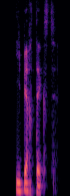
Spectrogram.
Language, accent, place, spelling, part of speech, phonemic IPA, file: French, France, Lyon, hypertexte, noun, /i.pɛʁ.tɛkst/, LL-Q150 (fra)-hypertexte.wav
- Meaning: hypertext (text for the Web)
